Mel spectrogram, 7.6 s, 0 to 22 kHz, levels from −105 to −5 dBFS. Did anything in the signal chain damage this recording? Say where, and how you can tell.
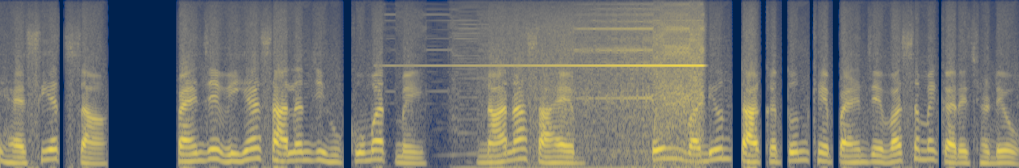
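Yes. 1-bit DFPWM compression affects the whole clip, so the damage happened at the codec stage. The speech is heavily fuzzy and crackly throughout, and the treble is dulled or replaced by broadband hiss. That is the sound of a coder that keeps only one bit per sample, nudging an adaptive level up or down each time. The coarse steps leave strong quantisation noise everywhere. The texture fits a 48 kbps stream, one bit for each sample.

A loudspeaker feedback squeal runs from 2.80 s to 5.32 s. This fault lies in the acoustic loop between playback and capture: a microphone picked up the loudspeaker it was feeding. A single tone at 4.4 kHz swells over roughly two seconds until it sits about 10 dB above the speech. At that frequency the loop gain exceeded one, so the tone fed itself until it stopped at 5.32 s.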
